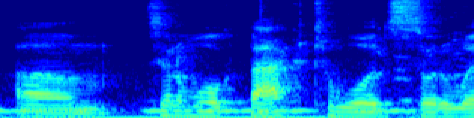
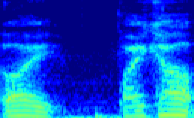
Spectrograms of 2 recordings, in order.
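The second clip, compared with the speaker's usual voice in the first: casual, low-key, easy calling voice; 3 semitones higher, 4 dB louder than usual. Player character knocking on companions' door to wake them, in a somewhat quiet tone. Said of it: "but just sort of in a somewhat quiet tone".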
